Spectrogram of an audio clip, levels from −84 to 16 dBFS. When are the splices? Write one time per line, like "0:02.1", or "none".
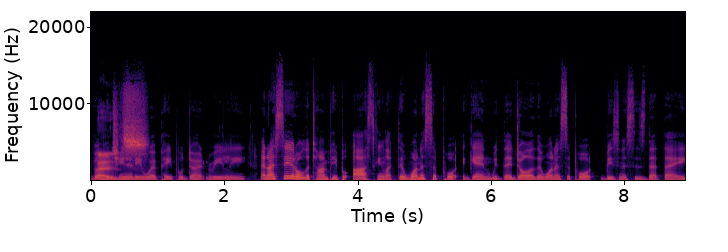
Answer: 0:02.4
